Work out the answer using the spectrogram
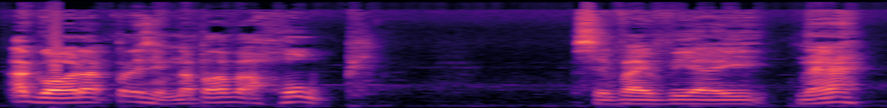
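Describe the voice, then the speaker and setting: A Portuguese-speaking man explaining English vowel pronunciation, talking slowly with many fillers and tag questions. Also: medium pitch, darkish tone, slightly rough, dull audio. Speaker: English teacher. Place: in front of a display board.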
